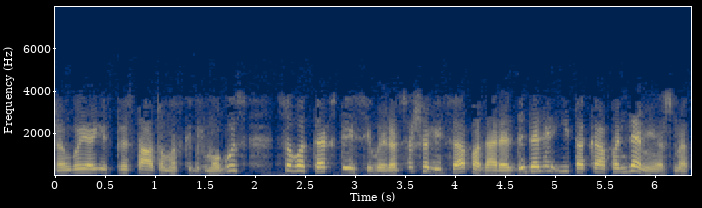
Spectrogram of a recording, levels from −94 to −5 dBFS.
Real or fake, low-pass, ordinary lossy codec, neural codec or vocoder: fake; 7.2 kHz; MP3, 24 kbps; autoencoder, 48 kHz, 32 numbers a frame, DAC-VAE, trained on Japanese speech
